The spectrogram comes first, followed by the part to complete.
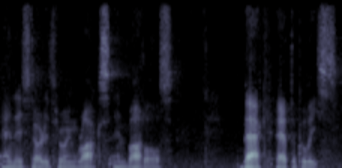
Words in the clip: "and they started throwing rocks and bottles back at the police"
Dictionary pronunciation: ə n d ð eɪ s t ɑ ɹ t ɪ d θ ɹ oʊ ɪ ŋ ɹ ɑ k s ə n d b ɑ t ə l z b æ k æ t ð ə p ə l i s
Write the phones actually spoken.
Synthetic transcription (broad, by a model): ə n ð eɪ s t ɑ ɹ t ɪ d θ ɹ oʊ ɪ ŋ ɹ ɑ k s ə n b ɑ t l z b æ k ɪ t ð ə p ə l i s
